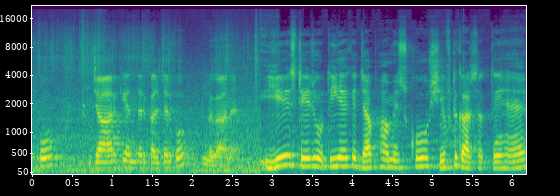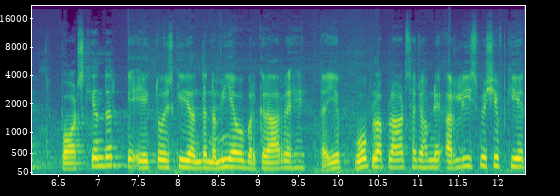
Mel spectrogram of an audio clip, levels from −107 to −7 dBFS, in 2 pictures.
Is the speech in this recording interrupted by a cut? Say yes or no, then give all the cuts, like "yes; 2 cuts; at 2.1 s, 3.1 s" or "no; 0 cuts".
yes; 3 cuts; at 2.9 s, 7.4 s, 9.7 s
